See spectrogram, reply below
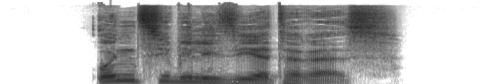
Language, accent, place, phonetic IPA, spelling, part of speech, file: German, Germany, Berlin, [ˈʊnt͡siviliˌziːɐ̯təʁəs], unzivilisierteres, adjective, De-unzivilisierteres.ogg
- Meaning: strong/mixed nominative/accusative neuter singular comparative degree of unzivilisiert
